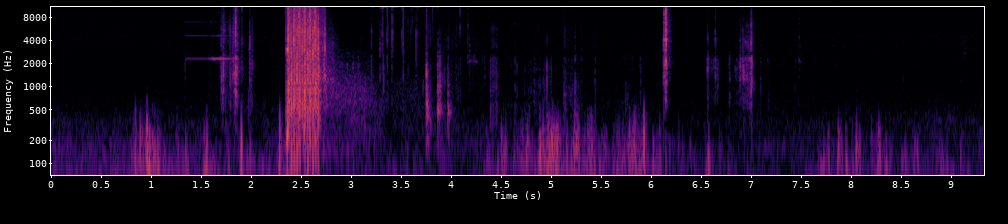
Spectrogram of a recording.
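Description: A shot-timer beep, then about a second later a Glock 18 fires one rapid full-auto burst of 9mm rounds, its six shots running together in under half a second. A sharp click comes a few seconds later, over the crunch of footsteps on gravel.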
